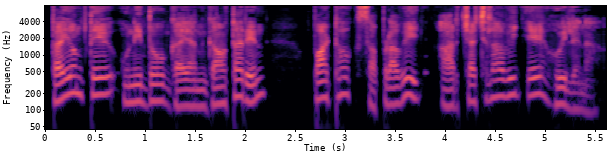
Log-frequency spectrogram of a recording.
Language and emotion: Santali, neutral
